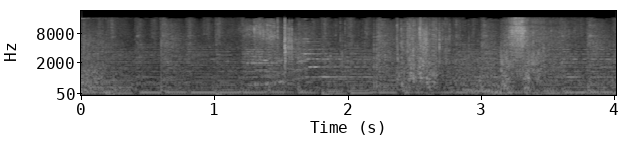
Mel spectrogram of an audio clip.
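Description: Cartoon score music with a wood-cracking sound effect, twice, as a tree topples across the road.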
